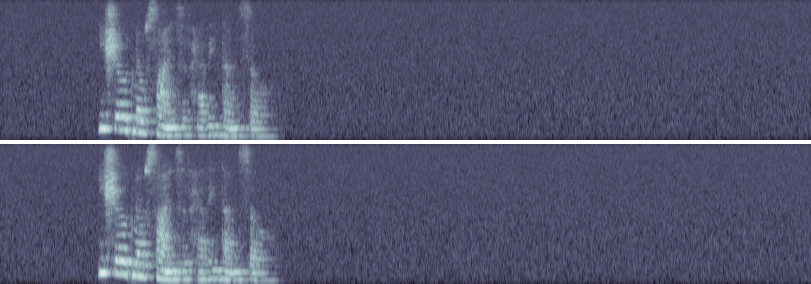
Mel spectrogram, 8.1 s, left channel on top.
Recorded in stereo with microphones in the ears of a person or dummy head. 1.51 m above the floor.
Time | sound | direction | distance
1.0 | a woman speaking | 80° right | 1.1 m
